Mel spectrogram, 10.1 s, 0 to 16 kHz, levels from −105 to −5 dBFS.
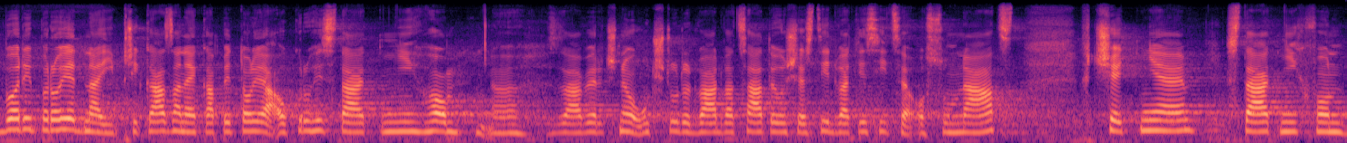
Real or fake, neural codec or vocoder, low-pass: real; none; 14.4 kHz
